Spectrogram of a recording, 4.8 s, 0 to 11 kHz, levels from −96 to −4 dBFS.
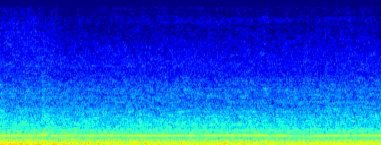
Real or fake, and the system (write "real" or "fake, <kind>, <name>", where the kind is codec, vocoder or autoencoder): real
